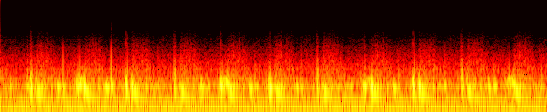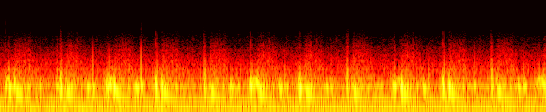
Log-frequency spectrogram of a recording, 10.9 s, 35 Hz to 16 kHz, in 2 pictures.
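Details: Baby sleep-aid womb sound: steady, muffled low heartbeat thumps at about 125 a minute over a soft whooshing background and white noise, a womb-like heartbeat.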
